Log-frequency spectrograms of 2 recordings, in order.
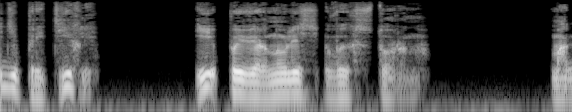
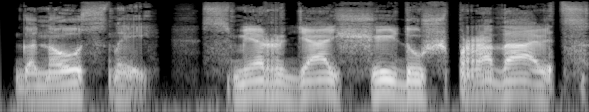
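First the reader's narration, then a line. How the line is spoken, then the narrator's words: Loud growl. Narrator (Russian): прорычал Хагрид на весь бар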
